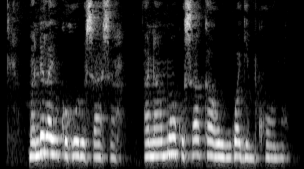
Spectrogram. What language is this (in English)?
Swahili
